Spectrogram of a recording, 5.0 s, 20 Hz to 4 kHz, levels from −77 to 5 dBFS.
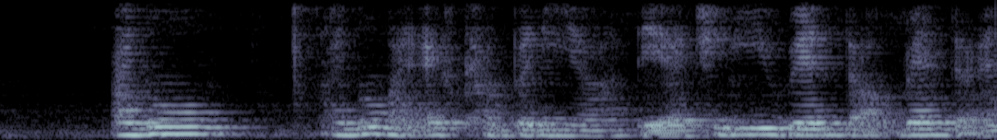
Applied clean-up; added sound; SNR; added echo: none; none; none; reverberation time 0.7 s.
